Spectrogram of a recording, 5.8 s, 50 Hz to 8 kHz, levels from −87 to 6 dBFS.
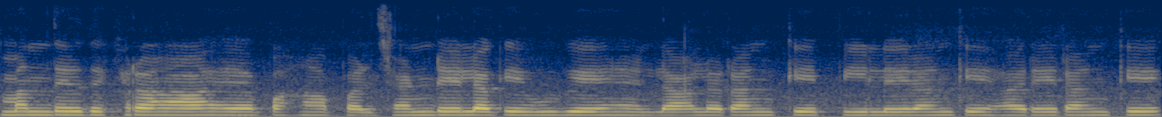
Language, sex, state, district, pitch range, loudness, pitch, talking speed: Hindi, female, Bihar, Madhepura, 215-225 Hz, -21 LUFS, 220 Hz, 195 wpm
